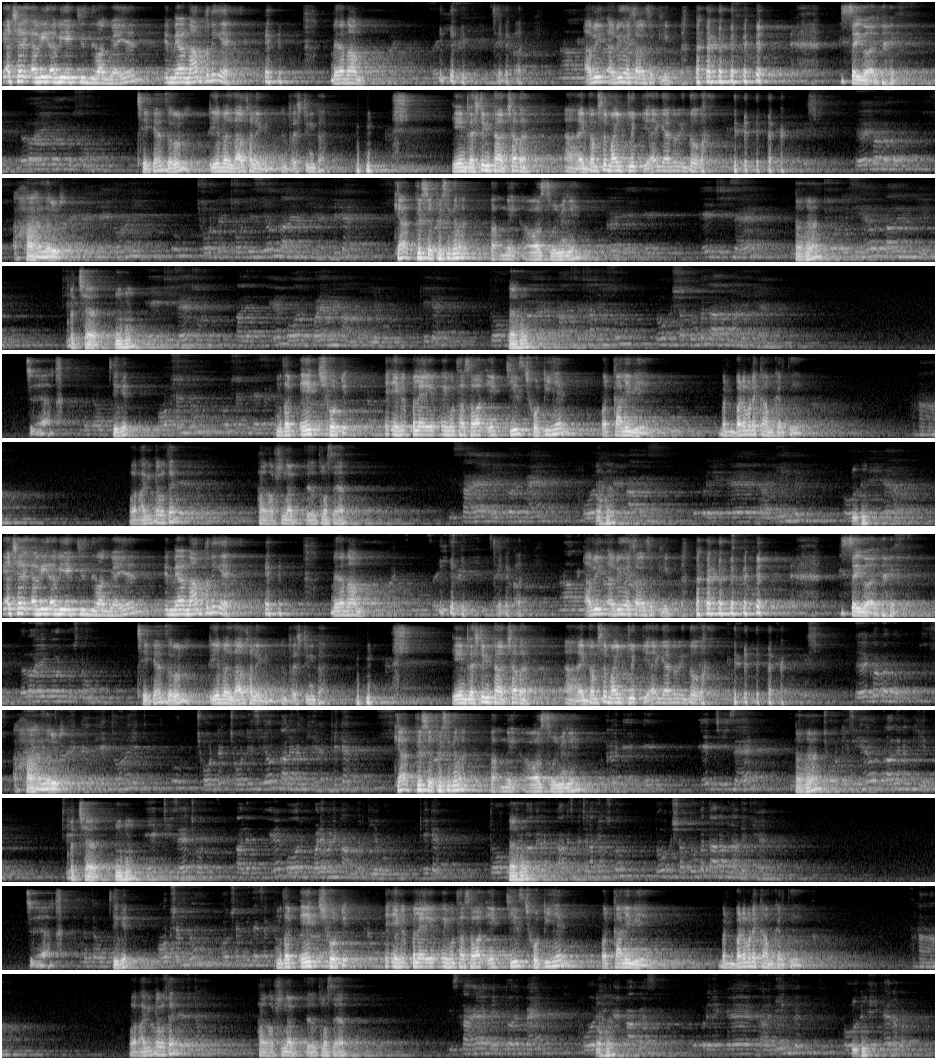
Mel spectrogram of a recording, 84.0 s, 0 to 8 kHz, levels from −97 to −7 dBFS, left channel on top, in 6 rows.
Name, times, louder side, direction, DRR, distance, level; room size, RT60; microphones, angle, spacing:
voice 1, 0.0-2.1 2.4-3.5 3.9-4.3 4.9-5.5 6.7-6.8 7.4-7.5 8.7-10.1 10.4-11.4 11.9-12.2 12.6-13.3 16.0-18.9 19.3-19.6 19.9-20.1 20.7-22.0 22.4-24.6 28.2-28.9 33.9-35.0 35.3-36.8 39.9-40.3 43.0-44.0 49.6-49.9 56.3-56.9 57.6-57.9 60.1-61.2 61.7-64.6 65.0-65.7 66.7-68.0 71.9-72.6 73.8-75.2 78.9-79.2 82.7-83.0, equal, 5° left, 10 dB, 0.6 m, -23 dB
voice 2, 5.3-9.6 10.9-11.5 12.5-13.5 14.2-15.5 17.6-17.8 19.7-20.1 21.8-22.0 23.1-23.5 24.4-24.5 24.9-25.1 25.5-26.3 26.8-27.6 27.9-33.3 33.7-33.9 34.3-34.9 35.9-36.1 37.0-37.8 38.4-39.4 39.8-41.9 42.9-43.3 44.1-47.9 48.2-48.6 49.3-51.4 51.8-53.5 57.1-57.7 58.3-61.0 61.4-61.9 68.1-68.2 69.6-70.2 72.1-73.2 76.7-78.2 78.6-79.9 80.3-82.1 82.6-83.5, right 1 dB, 65° right, 3 dB, 4.6 m, -46 dB
26.5 x 21.0 x 9.7 m, 2.6 s
head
